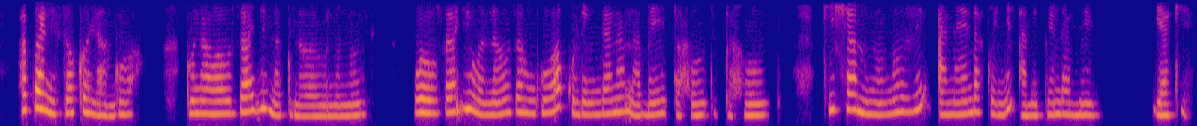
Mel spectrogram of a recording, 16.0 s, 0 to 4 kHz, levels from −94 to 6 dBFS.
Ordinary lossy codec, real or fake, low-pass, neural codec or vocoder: Opus, 32 kbps; fake; 3.6 kHz; codec, 24 kHz, 3 kbps, HILCodec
